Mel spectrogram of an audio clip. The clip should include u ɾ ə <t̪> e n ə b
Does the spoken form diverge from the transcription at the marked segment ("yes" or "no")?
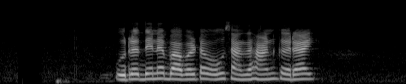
yes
